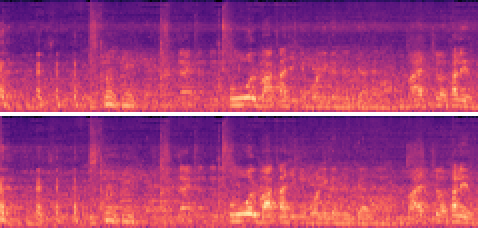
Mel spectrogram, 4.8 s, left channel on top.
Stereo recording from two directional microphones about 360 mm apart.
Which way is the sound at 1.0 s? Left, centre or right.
Centre.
